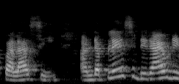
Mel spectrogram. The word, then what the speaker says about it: Palasi: Plassey is an anglicized pronunciation of Palasi, and the place derived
